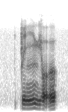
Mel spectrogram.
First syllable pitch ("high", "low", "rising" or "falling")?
rising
